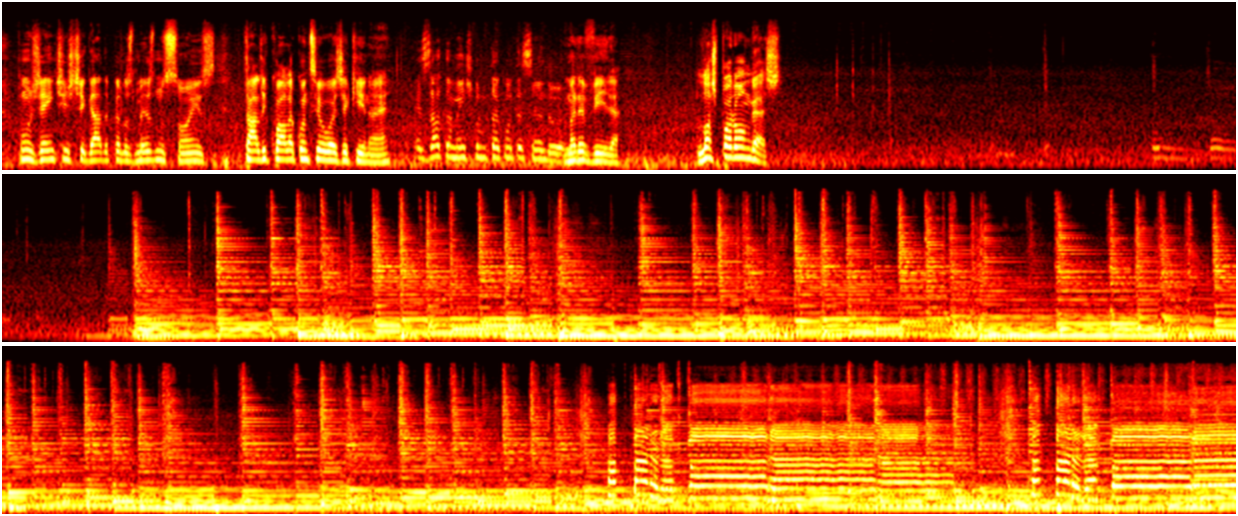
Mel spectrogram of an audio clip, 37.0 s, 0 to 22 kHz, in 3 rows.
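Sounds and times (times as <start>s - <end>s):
acoustic guitars strumming: 13.2s - 37.0s.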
